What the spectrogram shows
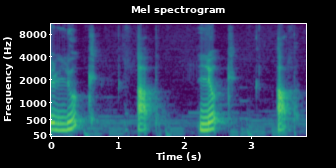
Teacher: On va pas détacher ça, ces deux mots de cette façon quand on l'utilise dans une phrase, mais on va lier look up, comme si c'était un seul mot.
